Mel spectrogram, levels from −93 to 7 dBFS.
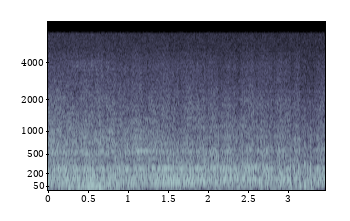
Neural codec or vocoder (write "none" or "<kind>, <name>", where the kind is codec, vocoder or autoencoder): none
